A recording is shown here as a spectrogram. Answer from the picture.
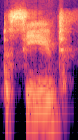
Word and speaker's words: perceived: It is in an unstressed syllable, because here perceived has two syllables. The first one is weak, P, and this one is strong, sieved.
